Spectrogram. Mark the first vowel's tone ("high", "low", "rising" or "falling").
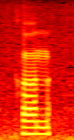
high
